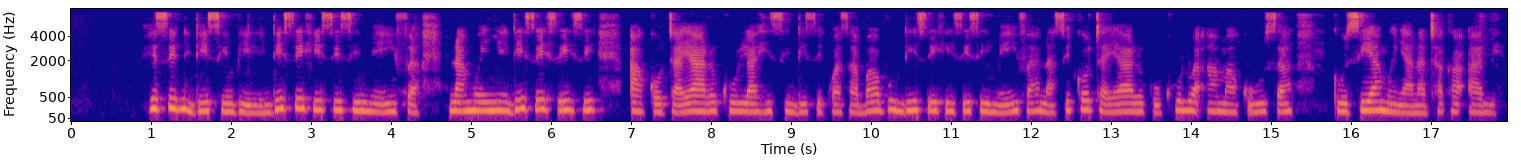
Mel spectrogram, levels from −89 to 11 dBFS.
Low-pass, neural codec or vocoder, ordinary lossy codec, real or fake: 7.2 kHz; none; MP3, 64 kbps; real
